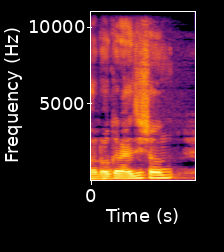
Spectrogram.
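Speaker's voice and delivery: ordinary talk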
